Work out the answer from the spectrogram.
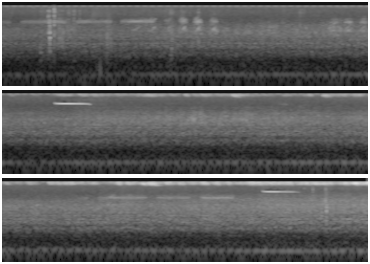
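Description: Canadian National diesel locomotives approaching with a freight train: a low, steady engine drone that grows slowly louder as the train nears.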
